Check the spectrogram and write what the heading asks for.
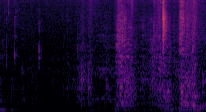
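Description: Near silence in a cramped mine tunnel, broken by a few faint short scuffs from about a second in.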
